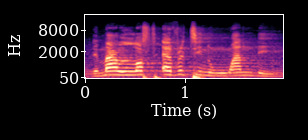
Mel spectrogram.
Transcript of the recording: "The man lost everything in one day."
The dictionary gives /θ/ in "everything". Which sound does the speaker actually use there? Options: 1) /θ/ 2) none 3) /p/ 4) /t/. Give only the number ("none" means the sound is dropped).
4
